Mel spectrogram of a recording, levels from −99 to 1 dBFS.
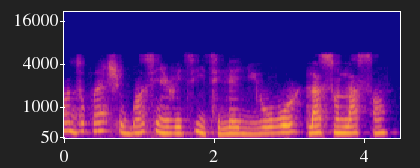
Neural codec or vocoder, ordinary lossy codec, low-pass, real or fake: none; AAC, 24 kbps; 5.4 kHz; real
